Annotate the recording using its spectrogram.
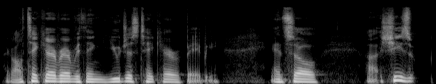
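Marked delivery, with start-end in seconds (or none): none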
